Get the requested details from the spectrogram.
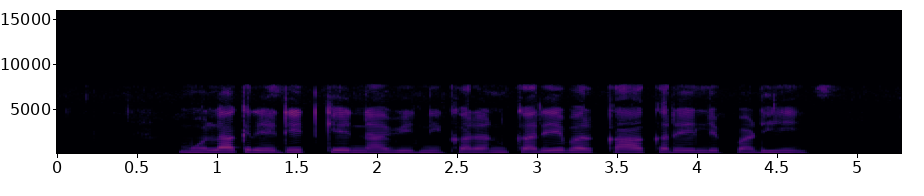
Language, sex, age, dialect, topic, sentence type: Chhattisgarhi, female, 46-50, Eastern, banking, question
